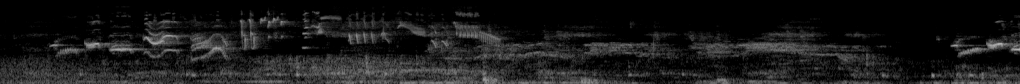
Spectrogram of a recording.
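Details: Common blackbird singing short fluted whistled phrases with thin twittery flourishes, given in bursts between pauses over a busy background of other faint chirps and low rumble.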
